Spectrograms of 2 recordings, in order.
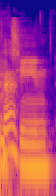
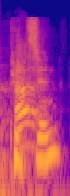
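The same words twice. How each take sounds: First: It is said with a plain English accent. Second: It is said with an exaggerated French accent.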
